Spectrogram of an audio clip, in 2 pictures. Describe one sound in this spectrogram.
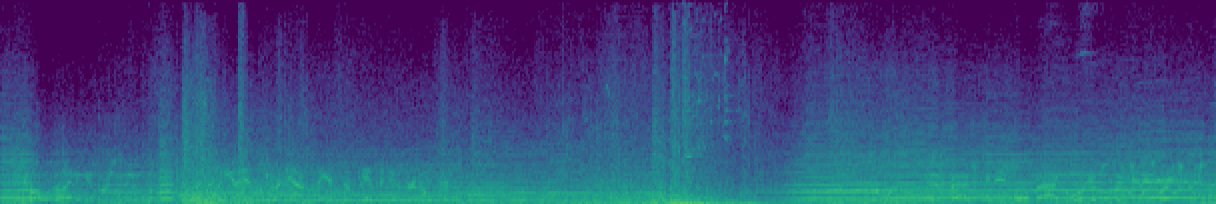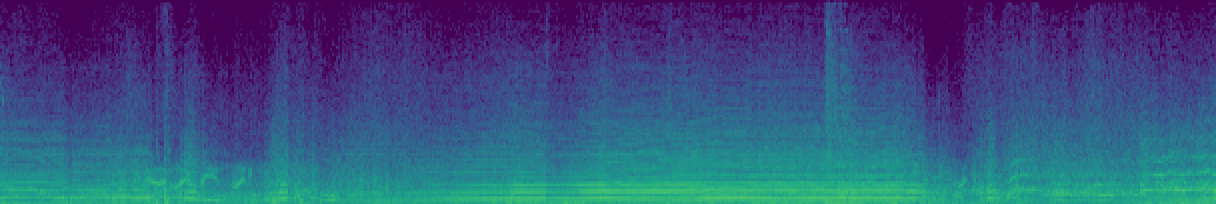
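A sports car engine roars at high speed, its pitch shifting with each gear change.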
